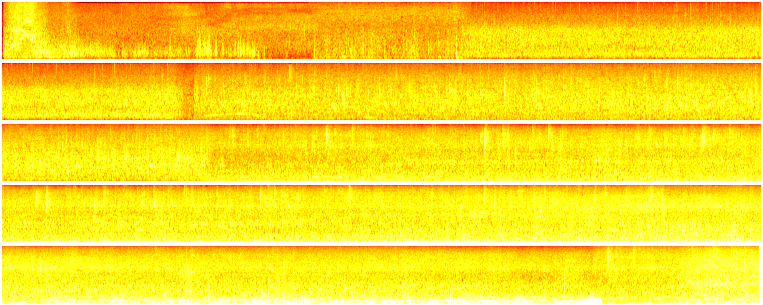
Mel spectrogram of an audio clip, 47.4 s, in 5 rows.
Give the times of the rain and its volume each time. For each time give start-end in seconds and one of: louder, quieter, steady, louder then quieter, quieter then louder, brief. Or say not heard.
0.1-47.3 louder.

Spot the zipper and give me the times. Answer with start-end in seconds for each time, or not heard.
0.0-0.9.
